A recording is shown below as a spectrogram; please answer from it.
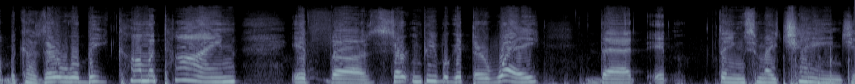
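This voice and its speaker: A woman's voice: medium pitch, a little mellow, dry recording, rough recording. An older woman hosting a talk show, chatting in a rambling way with many fillers. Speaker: host.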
